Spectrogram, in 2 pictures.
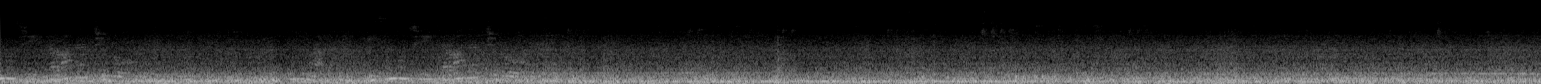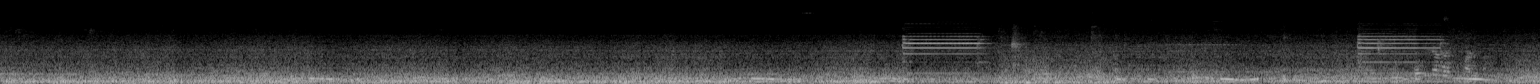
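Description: City bus heard from inside the cabin while driving: steady engine and road rumble. A short ringing tone sounds twice near the end.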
